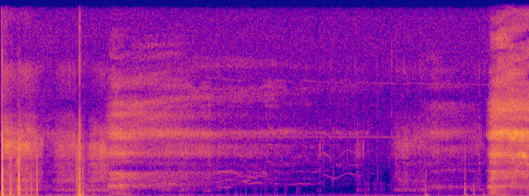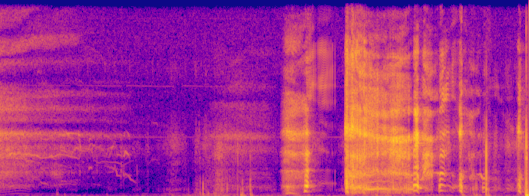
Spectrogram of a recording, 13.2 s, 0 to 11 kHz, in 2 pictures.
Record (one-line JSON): {"exhalation_length": "13.2 s", "exhalation_amplitude": 32768, "exhalation_signal_mean_std_ratio": 0.2, "survey_phase": "beta (2021-08-13 to 2022-03-07)", "age": "18-44", "gender": "Female", "wearing_mask": "No", "symptom_cough_any": true, "symptom_runny_or_blocked_nose": true, "symptom_sore_throat": true, "symptom_abdominal_pain": true, "symptom_fatigue": true, "symptom_headache": true, "symptom_change_to_sense_of_smell_or_taste": true, "symptom_loss_of_taste": true, "symptom_onset": "3 days", "smoker_status": "Current smoker (e-cigarettes or vapes only)", "respiratory_condition_asthma": false, "respiratory_condition_other": false, "recruitment_source": "Test and Trace", "submission_delay": "2 days", "covid_test_result": "Positive", "covid_test_method": "RT-qPCR", "covid_ct_value": 19.5, "covid_ct_gene": "N gene"}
